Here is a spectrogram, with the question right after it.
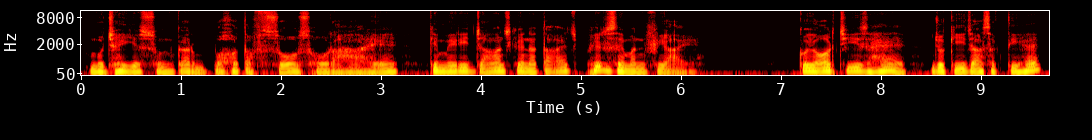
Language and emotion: Urdu, sad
